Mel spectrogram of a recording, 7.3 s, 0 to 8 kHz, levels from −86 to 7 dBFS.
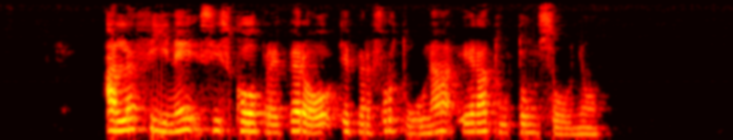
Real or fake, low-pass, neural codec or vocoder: real; 7.2 kHz; none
